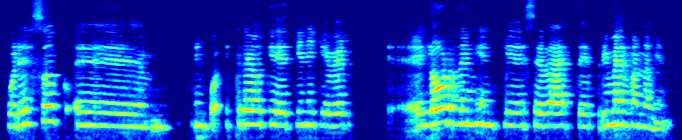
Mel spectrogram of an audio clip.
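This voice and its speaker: A woman's voice: high-pitched, fairly bright tone, recorded from a distance, low-quality recording. A woman in a casual Bible study discussion, speaking tentatively and partly reading aloud. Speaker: study group participant.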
